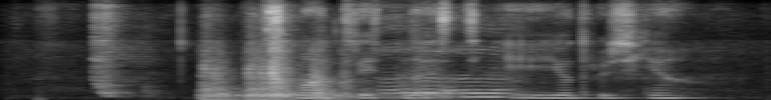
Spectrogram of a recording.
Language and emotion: Russian, neutral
